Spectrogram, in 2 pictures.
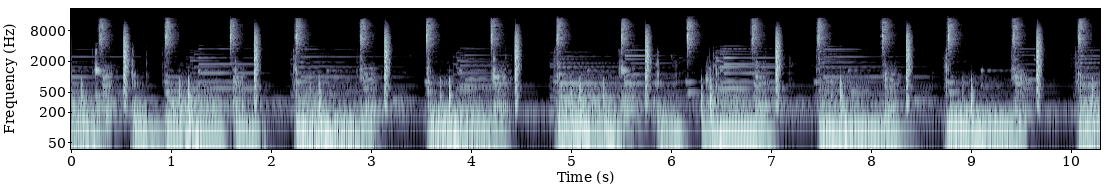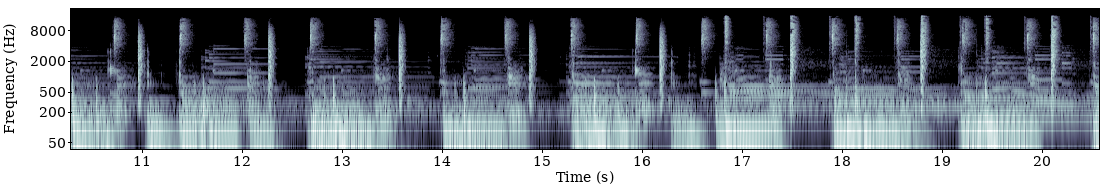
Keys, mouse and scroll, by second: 1.5 click, 3.1 typing, 5.2 typing, 6.9 click, 8.0 scroll up 1, 9.3 ctrl+t, 12.0 scroll down 1, 12.6 click, 16.8-18.2 scroll down 1, 20.0 click.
